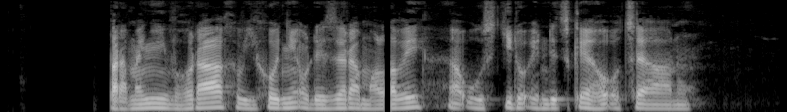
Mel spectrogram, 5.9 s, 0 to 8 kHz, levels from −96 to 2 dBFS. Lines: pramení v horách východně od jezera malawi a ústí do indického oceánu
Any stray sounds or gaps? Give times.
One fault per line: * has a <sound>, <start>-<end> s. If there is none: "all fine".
* has a dropout, 2.9-2.9 s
